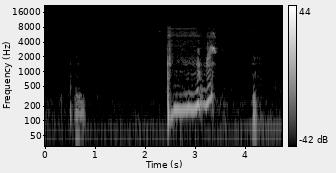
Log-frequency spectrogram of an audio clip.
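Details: Dog sleeping and snoring loudly: a drawn-out rattling snore lasting about a second, with brief snuffles before and after.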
